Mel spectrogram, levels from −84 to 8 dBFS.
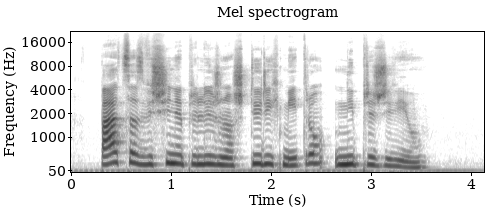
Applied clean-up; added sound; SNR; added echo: none; none; none; none.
